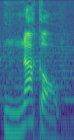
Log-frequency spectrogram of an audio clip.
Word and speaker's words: knuckle: shac all right Carrie your word is knuckle the K yes one to one Robert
